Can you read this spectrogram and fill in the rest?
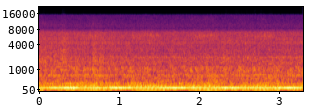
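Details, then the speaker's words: GE apartment-grade dishwasher with drain pump, leaking/overflowing and filling when not in use, pulled out and laid on its back: steady low hum with water rushing, no grinding; drains normally, so pump and drain lines are fine and the fault is the installation. "it's draining normally so we know there's no problem with the pump with the drain lines the problem is with the installation"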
